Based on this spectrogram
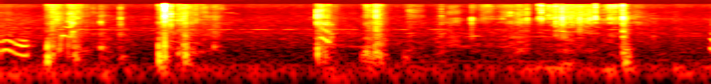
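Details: A francolin disturbed in the forest gives short, falling, nasal chip notes in uneven bursts, about one or two a second, over rustling and crackling clicks.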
